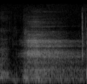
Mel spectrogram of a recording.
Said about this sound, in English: I feel like I've just been doing a lot of non-dirty heavy breathing during this podcast. Which is unusual to me. It is unusual. Right. Like, it's not uncomfortable heavy breathing. It's like just joyful and like proud.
